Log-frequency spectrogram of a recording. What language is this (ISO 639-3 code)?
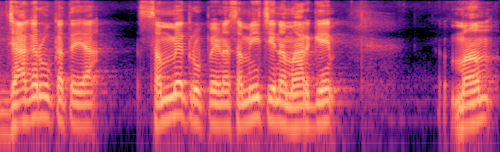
san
